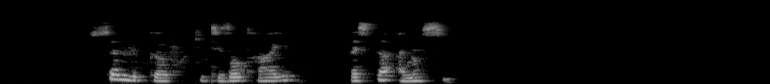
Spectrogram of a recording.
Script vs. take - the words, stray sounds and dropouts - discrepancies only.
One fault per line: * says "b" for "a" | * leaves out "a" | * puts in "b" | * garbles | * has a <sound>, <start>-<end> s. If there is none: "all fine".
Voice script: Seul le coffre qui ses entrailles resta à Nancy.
all fine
